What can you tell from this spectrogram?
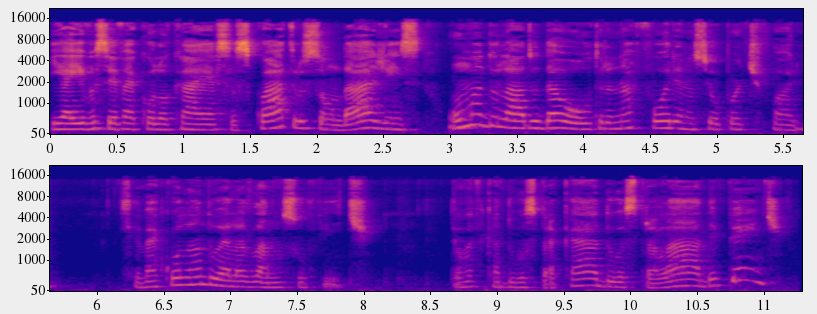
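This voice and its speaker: A woman with a Brazilian Portuguese accent giving an informal talk to fellow teachers, checking in often with quick tag questions and drawing words out slowly for emphasis. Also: on the low side, expressive. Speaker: teacher trainer.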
